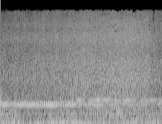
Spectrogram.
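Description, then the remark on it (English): Steady sea-wave ambience with a broad, washing surf roar and a gusty wind rumble, plus a faint sustained tonal hum running through it; no voices. “Oh, it smells like the sea here.”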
